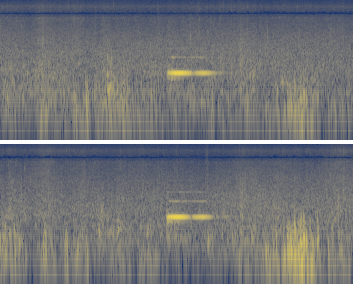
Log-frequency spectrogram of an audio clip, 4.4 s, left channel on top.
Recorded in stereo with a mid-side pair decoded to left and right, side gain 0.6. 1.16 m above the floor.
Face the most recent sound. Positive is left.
turn(degrees=-55)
